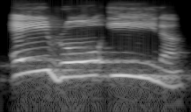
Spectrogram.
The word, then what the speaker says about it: héroïne: I am not pronouncing the H sound here. Why? H is silent here.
